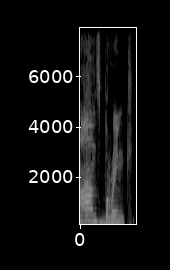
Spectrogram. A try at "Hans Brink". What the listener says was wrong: You don't have to roll the R's.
